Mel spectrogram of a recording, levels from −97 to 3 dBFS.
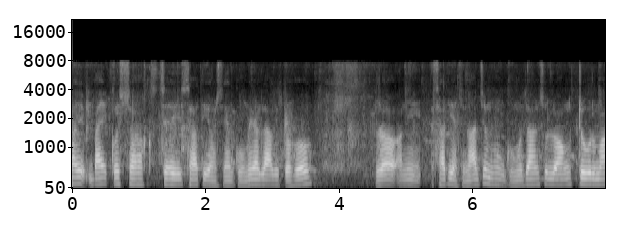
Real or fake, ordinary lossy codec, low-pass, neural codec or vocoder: real; none; none; none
